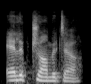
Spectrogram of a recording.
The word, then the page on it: electrometer: Indian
